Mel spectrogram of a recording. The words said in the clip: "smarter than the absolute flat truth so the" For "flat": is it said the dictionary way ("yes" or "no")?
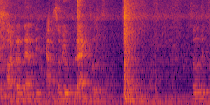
no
